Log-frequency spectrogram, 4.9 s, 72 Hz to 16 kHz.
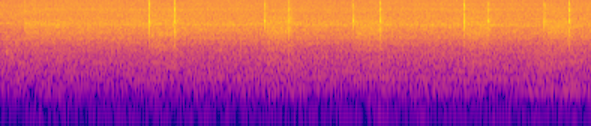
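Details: Toyota 22RE fuel injector on the bench, flushed with Seafoam at about five pounds air pressure: crisp paired clicks with a short hissing spray burst about once a second; injector opening and spraying cleanly.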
